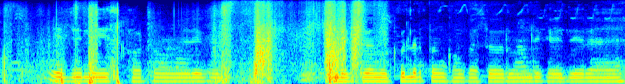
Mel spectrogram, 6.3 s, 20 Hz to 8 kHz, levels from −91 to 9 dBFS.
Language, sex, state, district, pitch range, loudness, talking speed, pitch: Hindi, male, Rajasthan, Bikaner, 130-135 Hz, -24 LUFS, 125 wpm, 130 Hz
